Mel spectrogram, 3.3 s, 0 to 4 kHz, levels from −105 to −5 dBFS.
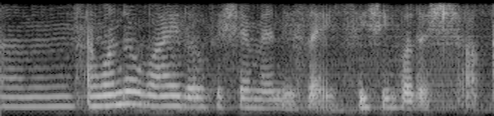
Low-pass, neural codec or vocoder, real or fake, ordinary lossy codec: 3.6 kHz; codec, 16 kHz, 0.4 kbps, LongCat-Audio-Codec; fake; none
